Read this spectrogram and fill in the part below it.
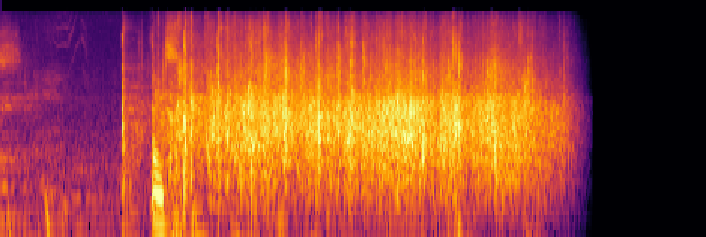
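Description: An audience applauds loudly, then the sound cuts off.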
